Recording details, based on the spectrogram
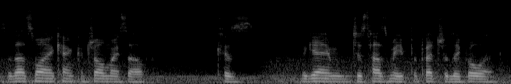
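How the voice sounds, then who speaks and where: A man's voice: medium pitch, little pitch movement, normal speed, background noise. A man chatting casually with friends while he plays a video game. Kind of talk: casual gameplay chat with friends.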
